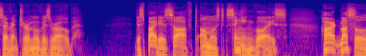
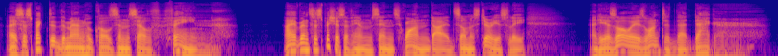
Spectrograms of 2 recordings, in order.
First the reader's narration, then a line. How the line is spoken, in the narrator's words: the shaven-headed man said calmly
